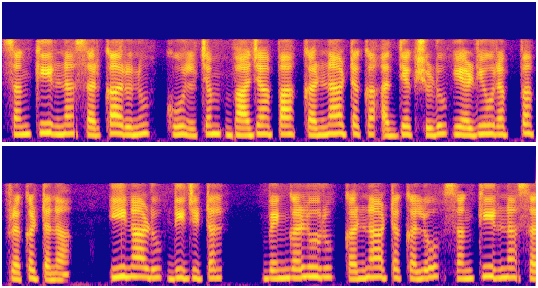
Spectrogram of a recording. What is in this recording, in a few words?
telugu, audiobook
